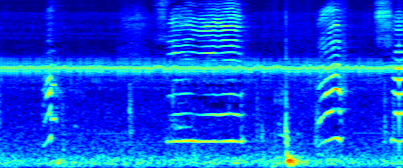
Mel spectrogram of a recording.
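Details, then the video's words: Cricket recorded at Taipei Botanical Garden: a steady, unbroken high-pitched tone runs through the whole recording, overlaid by intermittent rising, tonal harmonic calls from other sources and a low background rumble. "Taipei Botanical Garden, Cricket"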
